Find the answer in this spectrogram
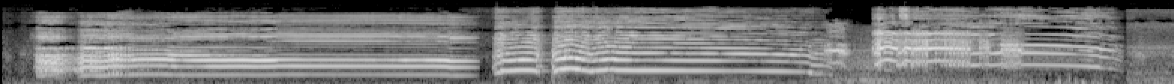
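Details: Rooster crowing: a long, loud harmonic crow held steady for about three seconds, then a second crow with a wavering start and long sustained tail, and a brief third crow overlapping near the end.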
